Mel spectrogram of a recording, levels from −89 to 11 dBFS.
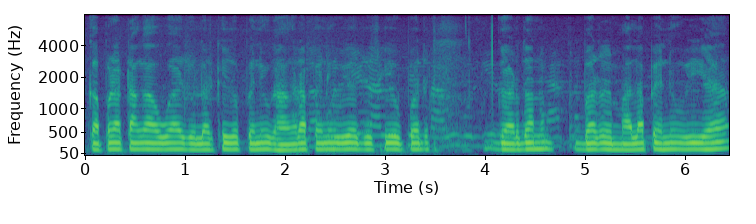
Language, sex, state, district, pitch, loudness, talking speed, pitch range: Hindi, male, Bihar, West Champaran, 135 Hz, -13 LUFS, 195 wpm, 130-135 Hz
